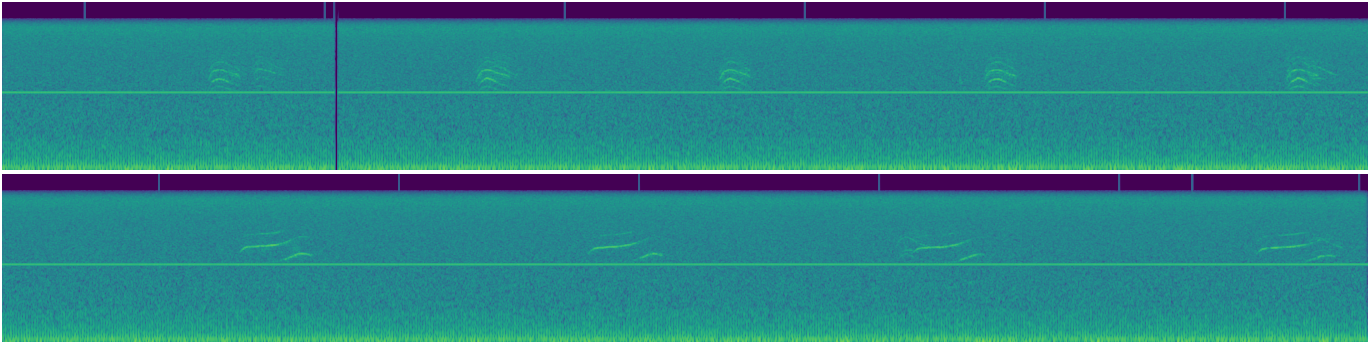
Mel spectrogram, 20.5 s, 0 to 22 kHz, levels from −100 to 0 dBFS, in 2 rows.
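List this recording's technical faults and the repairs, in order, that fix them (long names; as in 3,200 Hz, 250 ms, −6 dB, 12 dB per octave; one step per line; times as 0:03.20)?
mains buzz 50 Hz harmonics 13 −33 dBFS
scratch tick 33 1/3 rpm
whistle 2,800 Hz −31 dBFS
0:02.50–0:02.53: drop-out 31 ms
0:19.18: click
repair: click removal
hum removal 50 Hz, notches 13
notch filter 2,800 Hz, Q 30
repair the gap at 0:02.50, 31 ms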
